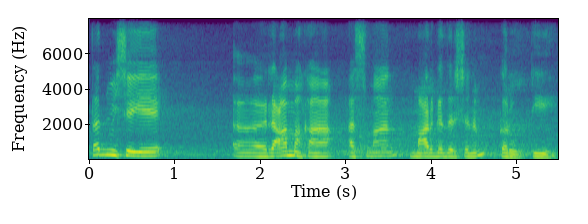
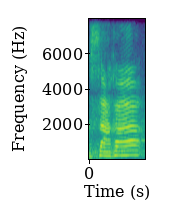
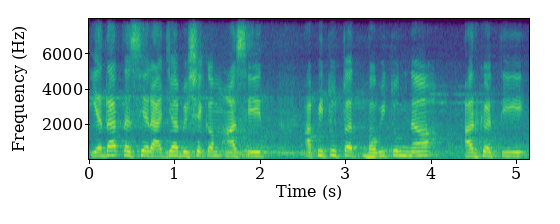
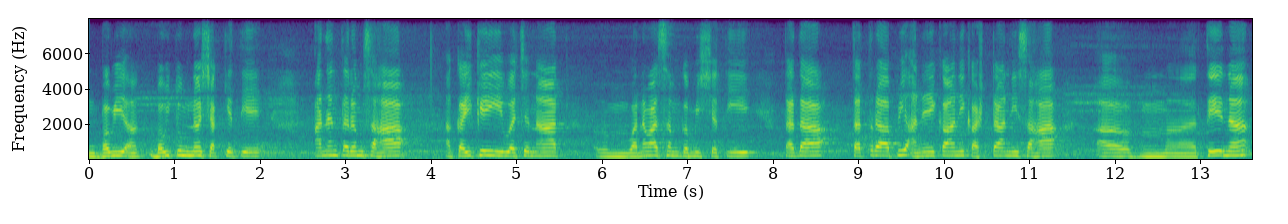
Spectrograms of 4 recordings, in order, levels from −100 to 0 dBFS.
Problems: constant background noise, continuous background conversations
